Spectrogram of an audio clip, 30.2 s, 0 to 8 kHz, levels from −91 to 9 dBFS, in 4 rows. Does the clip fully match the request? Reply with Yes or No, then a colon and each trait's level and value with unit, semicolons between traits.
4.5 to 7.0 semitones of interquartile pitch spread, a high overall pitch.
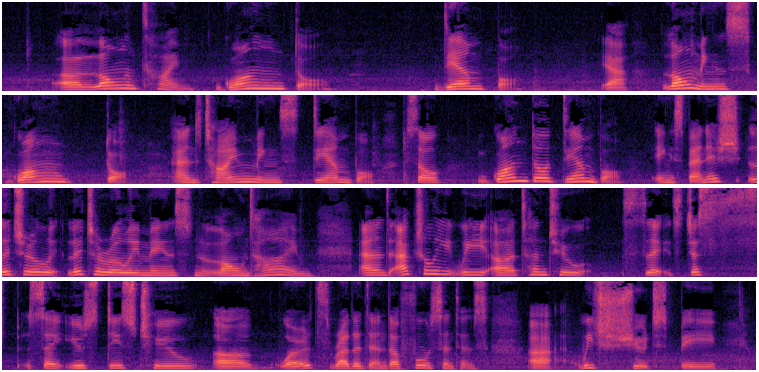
No: average, 4.1 semitones; high, 215 Hz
